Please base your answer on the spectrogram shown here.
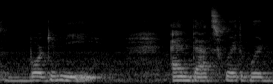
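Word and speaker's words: Bourgogne: best wine comes from in french that is pronounced borgini and that's where the word bourguignon comes from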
